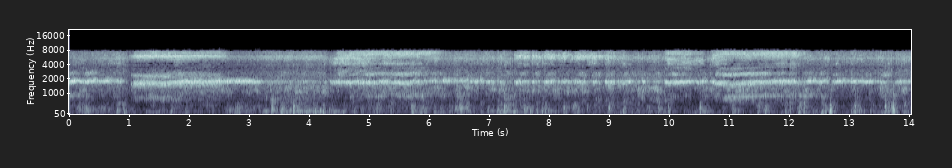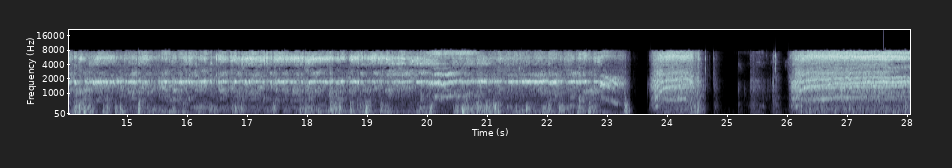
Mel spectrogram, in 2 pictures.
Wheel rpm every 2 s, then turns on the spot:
230, 230, 230, 230, 230, 230, 240, 230, 240, 230, 230, 120, 30, 180.
none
